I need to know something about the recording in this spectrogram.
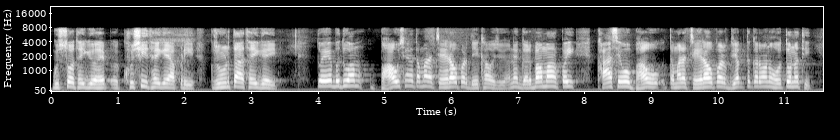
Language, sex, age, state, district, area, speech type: Gujarati, male, 18-30, Gujarat, Surat, urban, spontaneous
